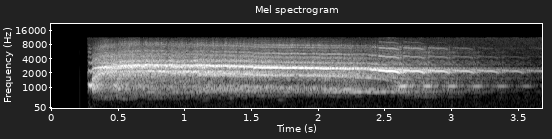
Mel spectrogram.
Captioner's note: screams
